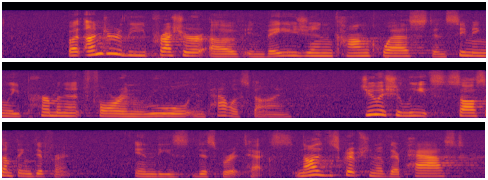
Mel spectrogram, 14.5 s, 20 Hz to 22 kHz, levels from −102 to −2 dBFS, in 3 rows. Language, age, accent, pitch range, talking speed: English, 50-69, American, 180-235 Hz, 120 wpm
